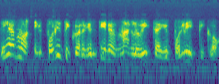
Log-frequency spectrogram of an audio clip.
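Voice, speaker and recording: Talking at a moderate pace, a man lets his pitch swing very widely. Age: 80s+. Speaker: political analyst. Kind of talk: radio interview. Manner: animated.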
